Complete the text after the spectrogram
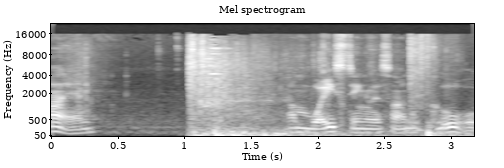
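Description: A pistol fires a few sharp shots.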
